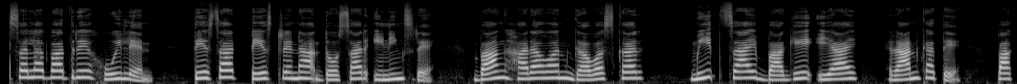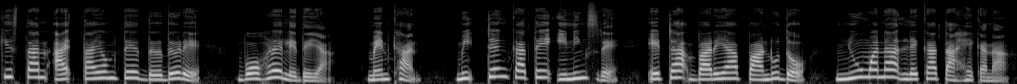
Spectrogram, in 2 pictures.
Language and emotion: Santali, neutral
